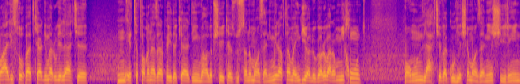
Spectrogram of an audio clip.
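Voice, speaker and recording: Over noticeable background noise, a man with a Tehran accent speaks very fast in a flat monotone at a medium pitch, his loudness very even. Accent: Tehrani Persian. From Iran, Tehran. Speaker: stage actor. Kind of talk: interview.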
